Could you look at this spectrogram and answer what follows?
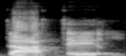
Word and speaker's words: date: Date, not date, date, la classe di italiano. In italiano noi pronunciamo, we are pronouncing tutte le vocali, right? All of the vowels, date.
